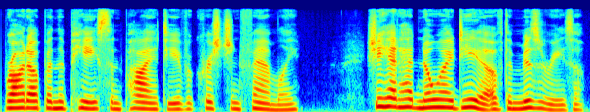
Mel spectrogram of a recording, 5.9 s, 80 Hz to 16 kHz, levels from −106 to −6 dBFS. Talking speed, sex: 215 wpm, female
